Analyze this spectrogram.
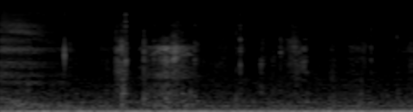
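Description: A playing card slides and taps against a tabletop.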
